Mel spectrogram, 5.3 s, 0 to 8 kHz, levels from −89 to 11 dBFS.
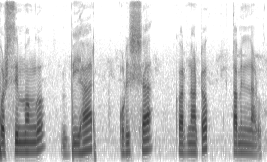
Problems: none marked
